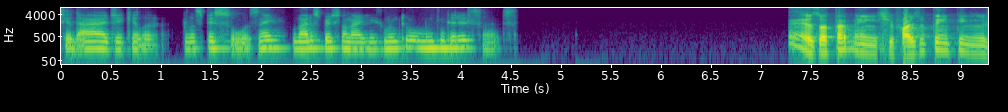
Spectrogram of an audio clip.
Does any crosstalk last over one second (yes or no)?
no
